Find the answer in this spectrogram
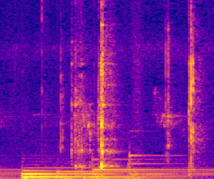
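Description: Calm instrumental background music, with a new chord of held notes sounding just after the start and slowly fading. A few light clicks of fineliner pens knocking together in the hand come through, about a second in and near the end.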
